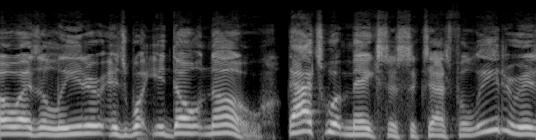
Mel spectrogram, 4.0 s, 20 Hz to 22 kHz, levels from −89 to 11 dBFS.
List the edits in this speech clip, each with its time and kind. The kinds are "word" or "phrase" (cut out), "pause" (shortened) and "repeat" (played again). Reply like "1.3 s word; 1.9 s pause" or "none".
2.1 s pause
